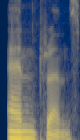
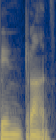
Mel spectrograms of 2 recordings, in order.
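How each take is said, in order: First: The word begins with an 'eh' vowel. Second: The word begins with an 'ih' vowel. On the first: The speaker calls it right. "एंट्रेंस not इंट्रांस" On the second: The speaker calls it wrong. "Not इंट्रांस"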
